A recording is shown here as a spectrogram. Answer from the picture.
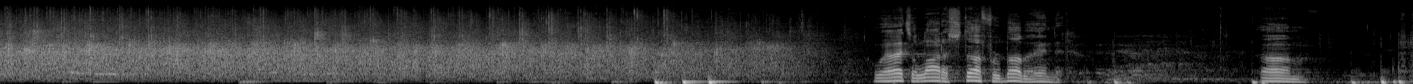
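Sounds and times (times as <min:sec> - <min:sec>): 
audience applause welcoming Dr. Harold Graves, Jr.: 0:00.0 - 0:08.4
speech: 0:08.8 - 0:10.8, 0:12.6 - 0:13.2.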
